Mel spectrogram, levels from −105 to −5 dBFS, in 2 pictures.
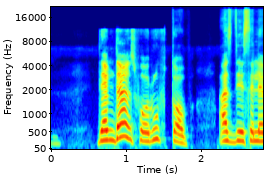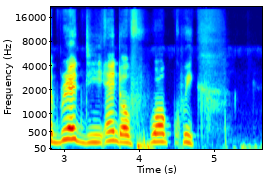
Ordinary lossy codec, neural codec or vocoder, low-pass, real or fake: none; autoencoder, 48 kHz, 128 numbers a frame, DAC-VAE, trained on Japanese speech; none; fake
